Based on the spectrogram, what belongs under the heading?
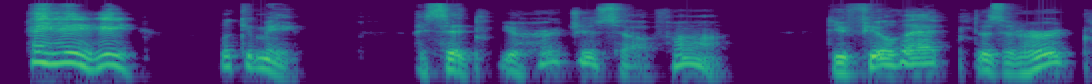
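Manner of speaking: put-on high, sing-song voice for a small child; talking to a toddler. Man calming a hurt preschooler, high gentle coaxing. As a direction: coax the little girl to look at you.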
